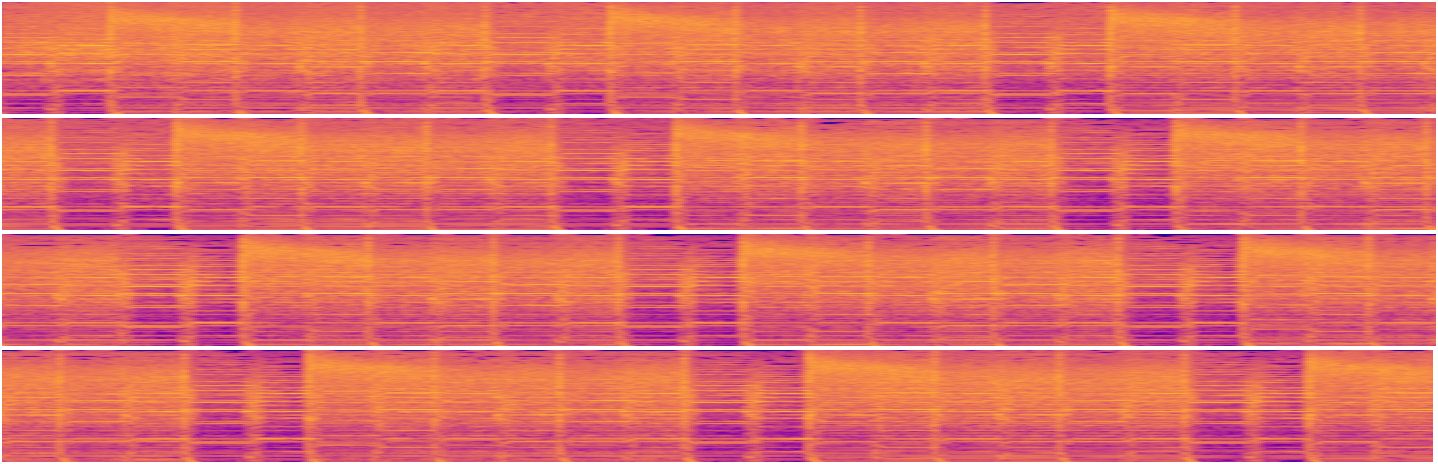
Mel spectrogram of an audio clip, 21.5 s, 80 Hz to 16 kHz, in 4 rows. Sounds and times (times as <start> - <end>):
Dance music: 0.0 - 21.4
Funk: 0.0 - 21.4.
